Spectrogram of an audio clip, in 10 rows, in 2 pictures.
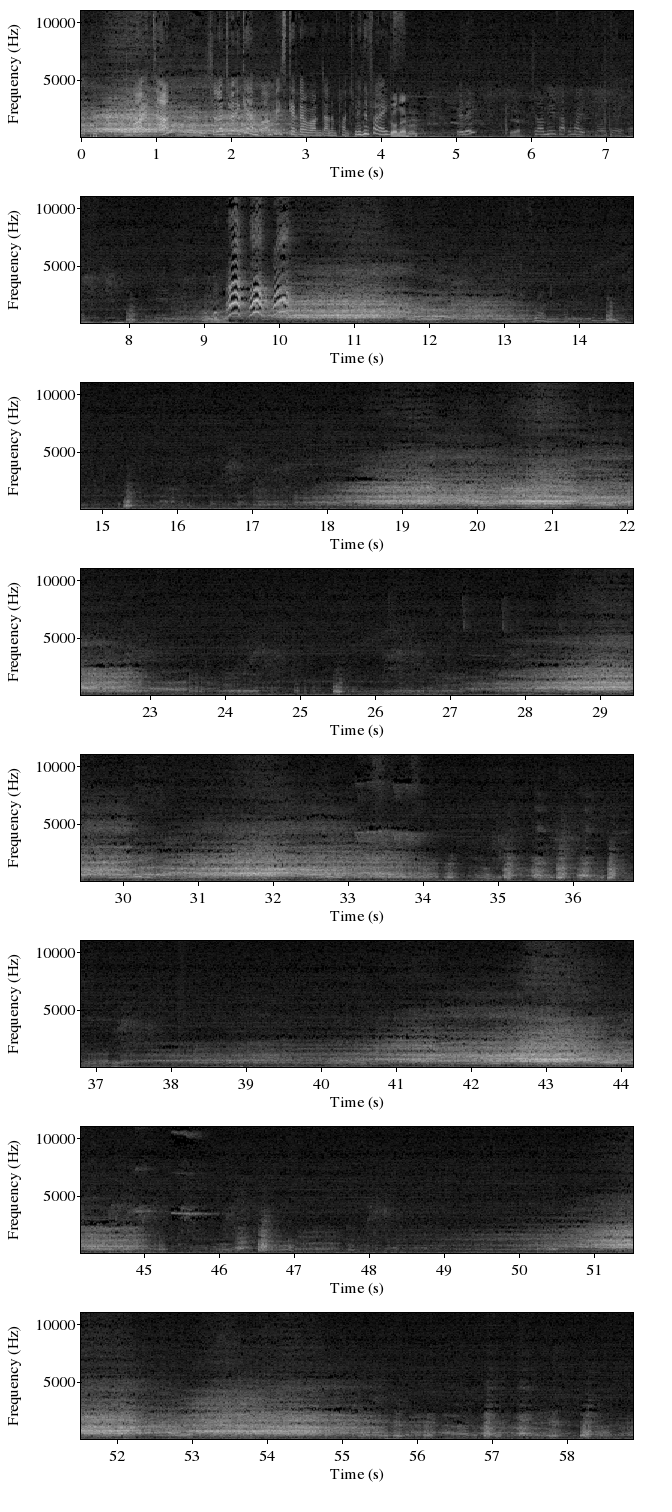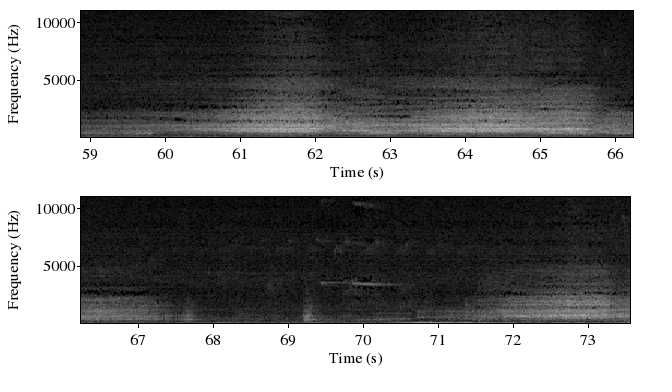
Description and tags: Howler monkeys recorded in the jungle in Polenque, Chiapas, Mexico. Sorry but I haven't processed these files at all. Some of these are with the mics in a 90degree X-Y config and some in a 120degree X-Y config.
